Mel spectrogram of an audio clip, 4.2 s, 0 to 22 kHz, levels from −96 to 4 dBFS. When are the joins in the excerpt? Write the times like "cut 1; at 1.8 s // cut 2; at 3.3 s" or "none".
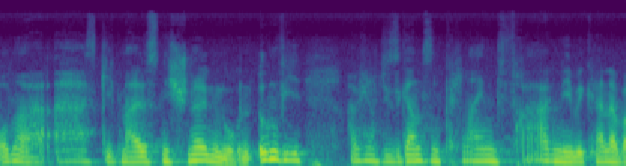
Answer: none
